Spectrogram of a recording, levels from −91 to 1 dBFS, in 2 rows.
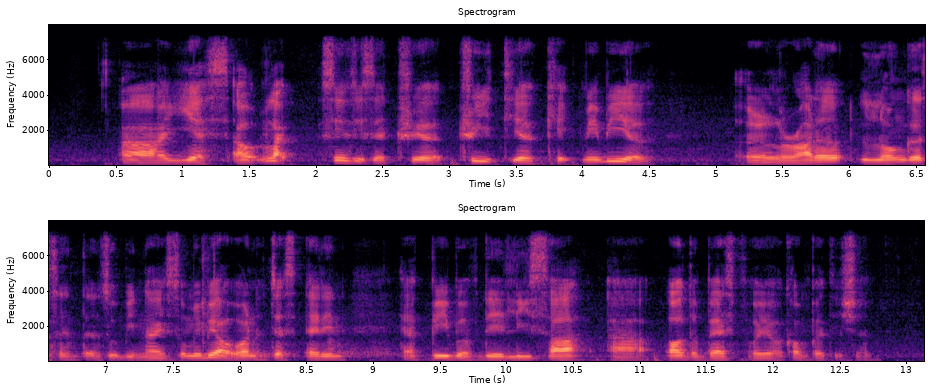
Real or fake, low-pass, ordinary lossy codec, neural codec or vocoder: real; 7.2 kHz; none; none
